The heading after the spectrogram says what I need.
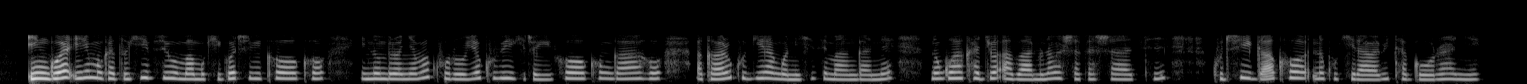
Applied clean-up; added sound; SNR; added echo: none; none; none; none.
